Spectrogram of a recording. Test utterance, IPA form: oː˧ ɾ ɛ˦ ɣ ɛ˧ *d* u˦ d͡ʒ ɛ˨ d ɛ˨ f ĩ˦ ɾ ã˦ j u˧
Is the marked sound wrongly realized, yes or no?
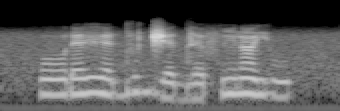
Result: no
